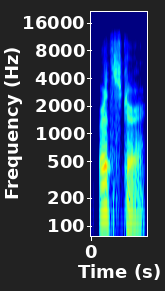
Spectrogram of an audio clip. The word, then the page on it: earthstar: American English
